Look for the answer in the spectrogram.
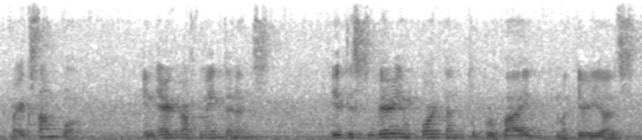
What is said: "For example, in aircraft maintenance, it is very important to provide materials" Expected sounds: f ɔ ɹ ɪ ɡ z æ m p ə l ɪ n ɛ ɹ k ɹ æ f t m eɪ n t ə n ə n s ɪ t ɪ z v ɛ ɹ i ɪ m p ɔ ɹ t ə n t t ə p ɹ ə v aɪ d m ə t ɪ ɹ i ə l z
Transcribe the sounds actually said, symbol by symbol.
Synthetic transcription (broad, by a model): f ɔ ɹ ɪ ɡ s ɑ m p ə l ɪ n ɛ ɹ k ɹ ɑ f t m eɪ n t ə n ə n s ɪ t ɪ s v ɛ ɹ i ɪ m p ɔ ɹ t ə n t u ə p ɹ ə v aɪ d m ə t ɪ ɹ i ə l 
